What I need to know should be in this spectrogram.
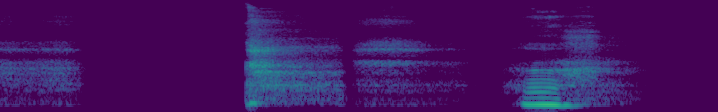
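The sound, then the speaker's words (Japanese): Heavy, breathy exhales from a dog: four uneven huffs over a few seconds, the last one longer with a faint voiced whine. Fairly loud, with no talking. “ああ、ペットの犬かも。息荒いから。”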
